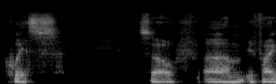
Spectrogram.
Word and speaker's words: quis: me saying quies occasionally it is not queece but it is quis so um if I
